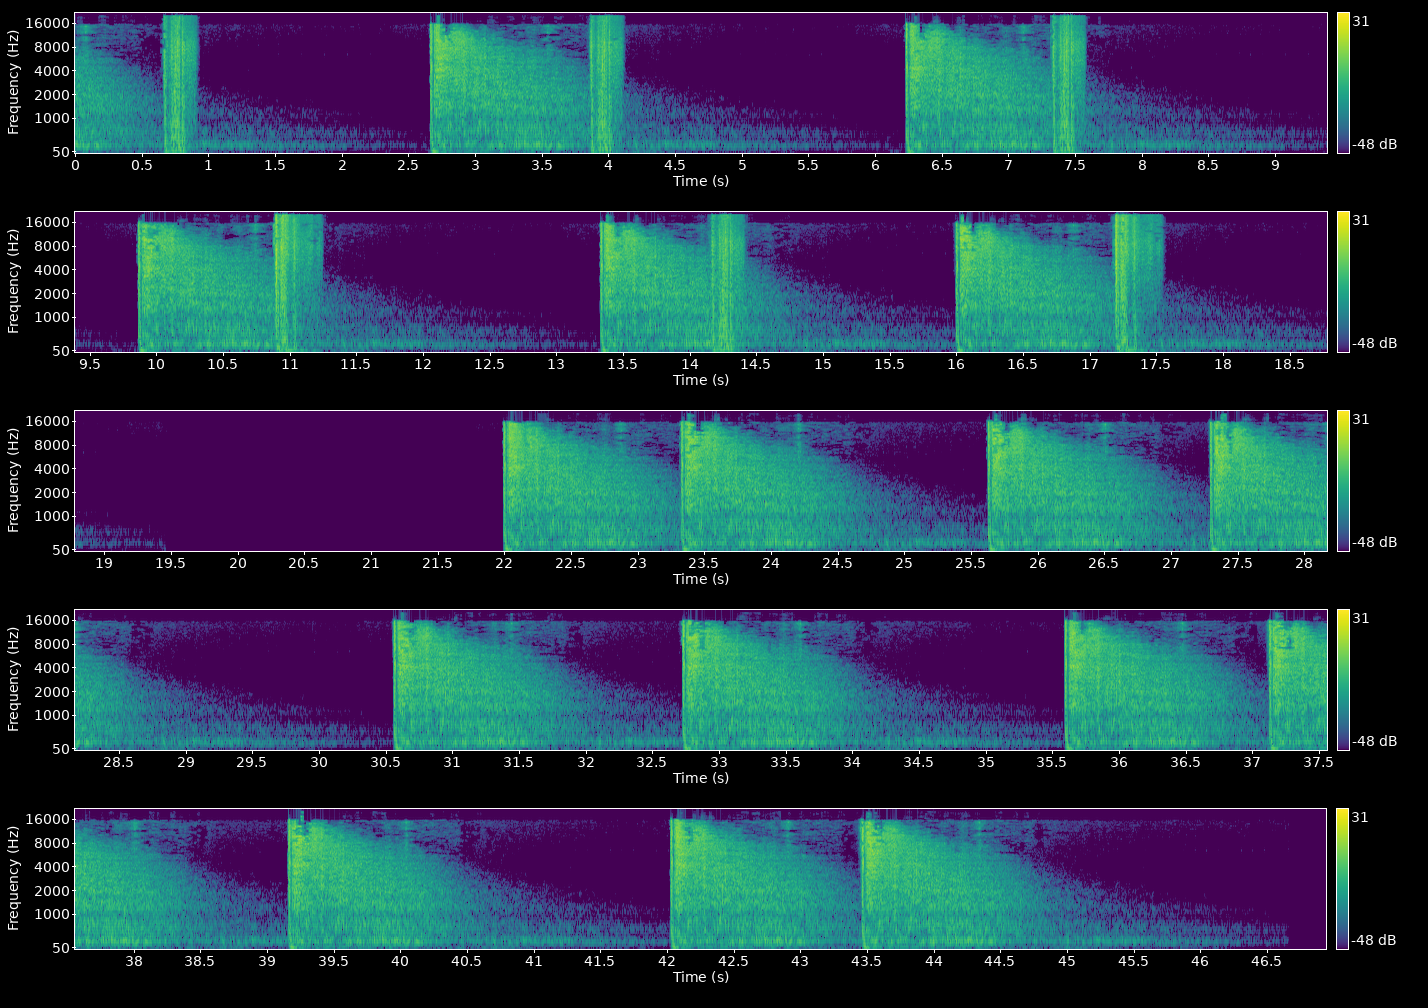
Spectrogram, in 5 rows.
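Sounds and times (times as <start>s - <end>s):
gunshots and booms: 0.0s - 1.4s, 2.6s - 5.2s, 6.2s - 8.6s, 9.8s - 12.4s, 13.3s - 15.4s, 16.0s - 18.1s, 22.0s - 29.6s, 30.6s - 46.1s
gunshots or explosions: 0.7s - 1.0s, 3.9s - 4.3s, 7.3s - 7.7s, 10.9s - 11.4s, 14.2s - 14.5s, 17.2s - 17.6s.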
